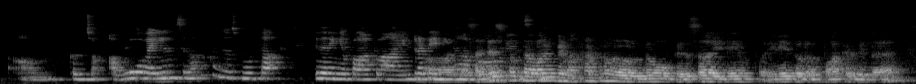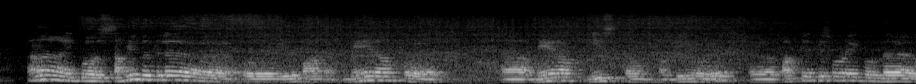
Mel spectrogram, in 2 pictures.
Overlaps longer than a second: present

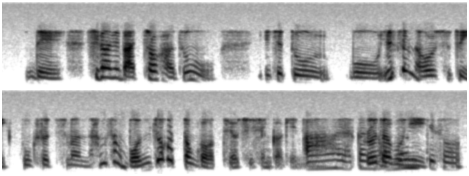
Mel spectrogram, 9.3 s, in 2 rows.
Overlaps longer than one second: present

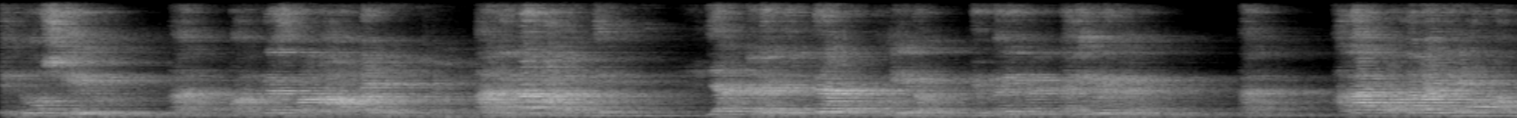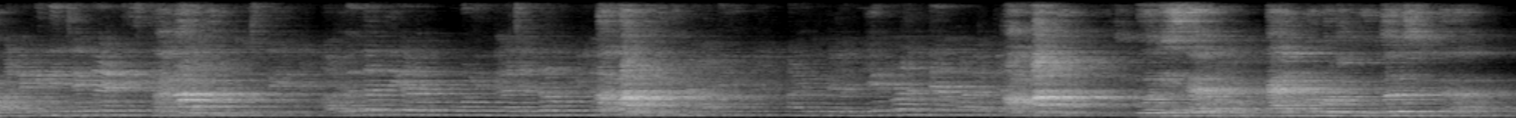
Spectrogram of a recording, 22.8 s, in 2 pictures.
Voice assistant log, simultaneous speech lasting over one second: none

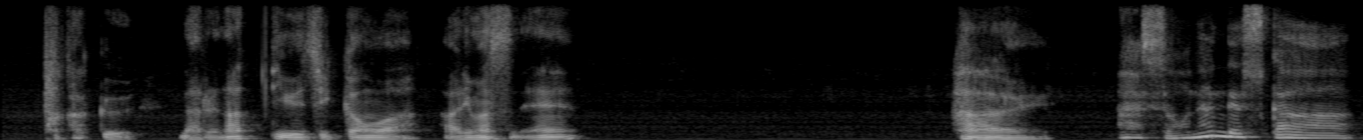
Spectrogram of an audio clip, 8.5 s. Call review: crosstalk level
none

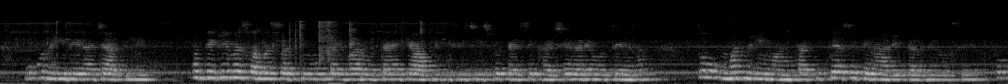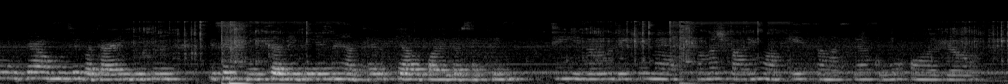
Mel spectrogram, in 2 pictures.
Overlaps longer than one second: none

